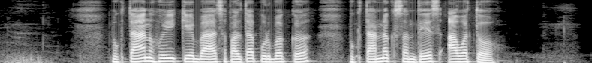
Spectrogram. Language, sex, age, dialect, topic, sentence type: Maithili, male, 25-30, Eastern / Thethi, banking, statement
